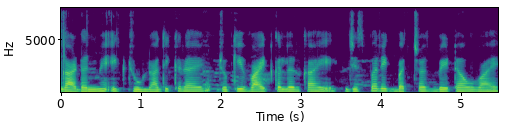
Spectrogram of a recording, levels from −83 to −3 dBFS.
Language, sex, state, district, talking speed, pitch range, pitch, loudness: Hindi, female, Uttar Pradesh, Muzaffarnagar, 210 wpm, 170-180 Hz, 175 Hz, -20 LUFS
